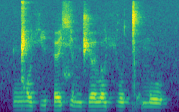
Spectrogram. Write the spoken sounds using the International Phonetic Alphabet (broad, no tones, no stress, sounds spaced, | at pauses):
ŋ͡ǁ ɔ ç i h ɛ ɕ ə n d͡ʒ ɜ l ɔ ç o ɡ͡ǀ ɛ̰ m o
